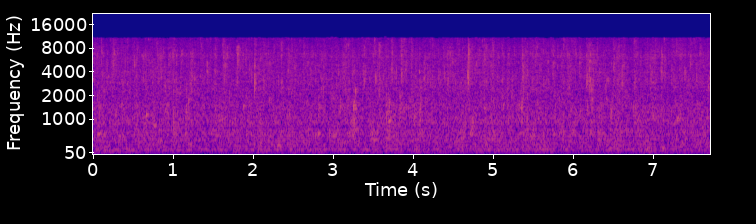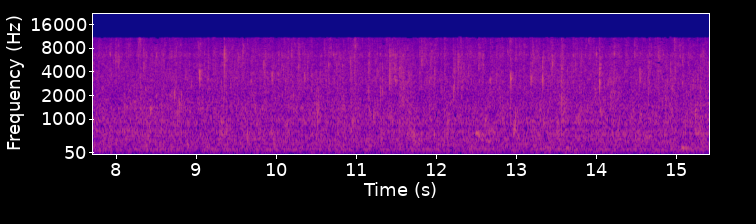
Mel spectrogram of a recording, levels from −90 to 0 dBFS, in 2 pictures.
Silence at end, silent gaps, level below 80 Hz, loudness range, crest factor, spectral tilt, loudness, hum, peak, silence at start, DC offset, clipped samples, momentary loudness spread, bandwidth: 0 s; none; -68 dBFS; 1 LU; 28 dB; -0.5 dB/octave; -37 LUFS; none; -12 dBFS; 0 s; under 0.1%; under 0.1%; 2 LU; 12 kHz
